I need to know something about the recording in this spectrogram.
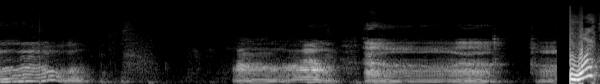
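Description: Siberian husky "talking": wavering, drawn-out vocal grumbles, a short bout at the start and then, after a pause, a longer bout of about three seconds.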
